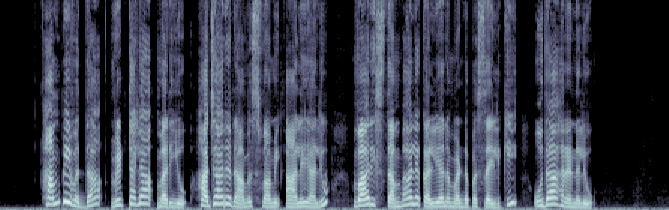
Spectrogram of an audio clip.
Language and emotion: Telugu, neutral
